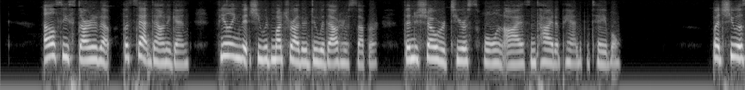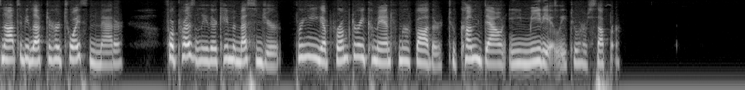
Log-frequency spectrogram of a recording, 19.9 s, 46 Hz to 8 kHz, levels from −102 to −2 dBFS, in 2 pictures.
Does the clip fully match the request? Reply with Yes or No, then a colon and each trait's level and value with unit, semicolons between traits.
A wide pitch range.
No: average, 3.7 semitones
